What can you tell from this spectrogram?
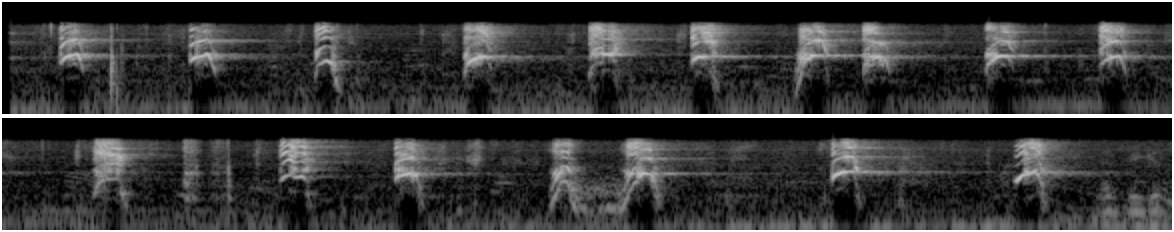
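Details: Ten-week-old Yorkie Corgi mix puppy, adopted two days earlier, finding her voice: a rapid run of about twenty high, sharp yappy barks, close together and fairly regular, with background music and faint talk.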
